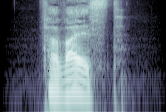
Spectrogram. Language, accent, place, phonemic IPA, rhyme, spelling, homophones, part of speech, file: German, Germany, Berlin, /feʁˈvaɪ̯st/, -aɪ̯st, verwaist, verweist, verb / adjective, De-verwaist.ogg
- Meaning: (verb) past participle of verwaisen; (adjective) 1. orphaned 2. abandoned, vacant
